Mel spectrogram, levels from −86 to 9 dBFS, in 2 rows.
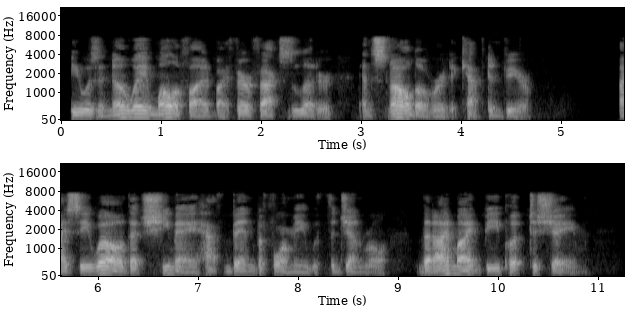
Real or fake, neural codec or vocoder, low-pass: real; none; 7.2 kHz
